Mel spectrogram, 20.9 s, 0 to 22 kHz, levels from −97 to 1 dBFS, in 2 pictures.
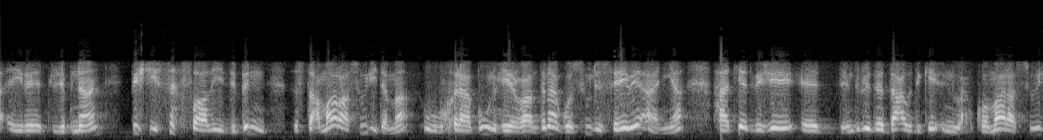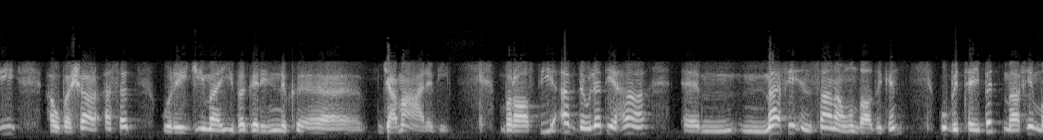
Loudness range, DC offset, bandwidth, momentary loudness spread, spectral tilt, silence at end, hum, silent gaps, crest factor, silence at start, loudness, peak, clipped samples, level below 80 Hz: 2 LU; under 0.1%; 4.7 kHz; 9 LU; -5.5 dB/octave; 0 s; none; none; 16 dB; 0 s; -24 LUFS; -8 dBFS; under 0.1%; -80 dBFS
